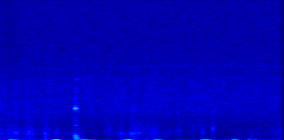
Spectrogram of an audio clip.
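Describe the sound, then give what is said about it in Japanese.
A racing heartbeat: soft, low, muffled thumps repeating in a quick, steady rhythm, faint and alone with no voices. “ちょっと恥ずかしくてドキドキ早くなってる。”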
